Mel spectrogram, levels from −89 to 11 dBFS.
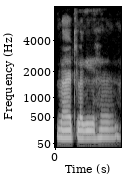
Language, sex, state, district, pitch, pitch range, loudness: Hindi, male, Uttar Pradesh, Budaun, 130 Hz, 125-135 Hz, -18 LUFS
